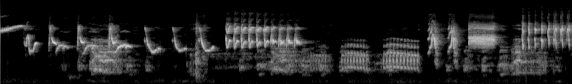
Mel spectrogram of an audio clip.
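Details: Asian pied starling singing to prompt other starlings to respond, a busy mix of sharp whistled notes, harsh squawks, buzzy trilled bursts and lower chattering phrases delivered in rapid succession.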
